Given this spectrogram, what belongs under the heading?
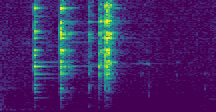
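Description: A fork held under a spoon whisking vinaigrette in a bowl, three or four quick, bright metallic clinks in a short burst, close and quiet, then silence.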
